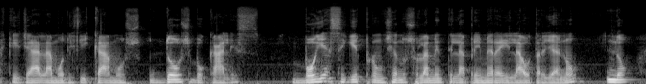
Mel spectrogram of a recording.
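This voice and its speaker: A man teaching English pronunciation, explaining patiently and often checking in with the listener. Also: fairly low pitch. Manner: says English example words slowly and deliberately. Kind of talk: pronunciation lesson.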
